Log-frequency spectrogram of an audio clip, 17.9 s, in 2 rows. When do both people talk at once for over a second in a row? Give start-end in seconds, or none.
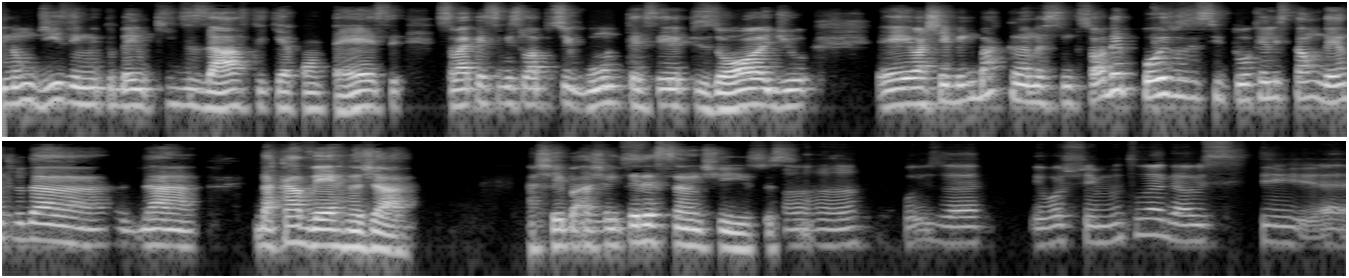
none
